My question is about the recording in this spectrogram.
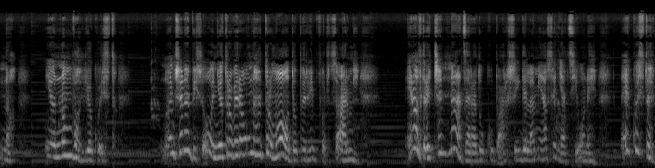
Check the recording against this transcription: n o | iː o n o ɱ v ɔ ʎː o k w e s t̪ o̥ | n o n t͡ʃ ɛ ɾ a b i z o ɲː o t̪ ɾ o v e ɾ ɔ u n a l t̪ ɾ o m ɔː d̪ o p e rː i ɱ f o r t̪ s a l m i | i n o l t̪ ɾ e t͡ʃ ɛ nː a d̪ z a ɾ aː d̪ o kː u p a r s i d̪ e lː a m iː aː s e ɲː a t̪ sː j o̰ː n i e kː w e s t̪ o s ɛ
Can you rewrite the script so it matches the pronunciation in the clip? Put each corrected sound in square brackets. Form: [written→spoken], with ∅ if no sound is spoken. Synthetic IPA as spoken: n [o→ɔ] | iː o n o ɱ v ɔ ʎː o k w e s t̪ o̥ | n o n t͡ʃ ɛ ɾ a b i z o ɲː o t̪ ɾ o v e ɾ ɔ u n a l t̪ ɾ o m ɔː d̪ o p e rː i ɱ f o r t̪ s a [l→r] m i | i n o l t̪ ɾ e t͡ʃ ɛ nː a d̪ z a ɾ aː d̪ o kː u p a r s i d̪ e lː a m iː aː s e ɲː a t̪ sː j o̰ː n [i→e] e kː w e s t̪ o [s→∅] ɛ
